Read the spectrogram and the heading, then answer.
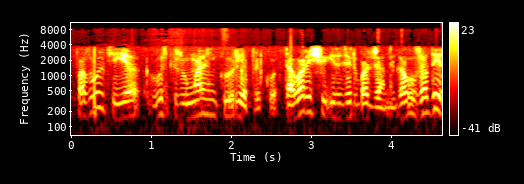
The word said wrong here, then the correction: Гулузаде: если я не ошибаюсь, да? Правильно сказал? – Да, немножко вы говорили именно с московским, я бы так сказал, акцентом. Вафа Мирзоевич Гулузаде, правильно? – Ну, ради бога, извините, пожалуйста, не хотел обидеть.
